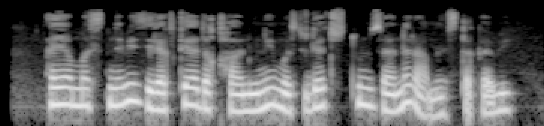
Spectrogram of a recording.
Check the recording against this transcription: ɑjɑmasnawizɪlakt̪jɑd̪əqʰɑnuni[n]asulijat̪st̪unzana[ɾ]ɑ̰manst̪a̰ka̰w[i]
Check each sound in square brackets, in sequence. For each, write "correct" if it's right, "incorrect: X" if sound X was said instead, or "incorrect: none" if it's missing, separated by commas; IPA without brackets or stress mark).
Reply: incorrect: m, correct, correct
